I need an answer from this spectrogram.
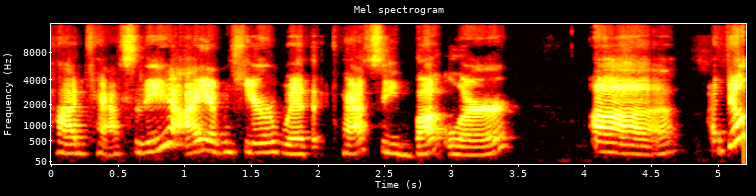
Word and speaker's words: Cassie: I always get no one knows how to pronounce Cassie for some reason. I get Casey all the time. What? So when I introduce myself in corporate settings, I have taken to saying it's Cassie.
